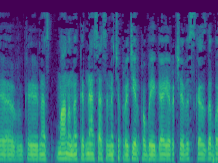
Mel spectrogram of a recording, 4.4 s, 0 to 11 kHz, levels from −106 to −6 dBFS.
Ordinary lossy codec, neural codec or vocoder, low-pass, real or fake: MP3, 32 kbps; vocoder, 22.05 kHz, 80 mel bands, Vocos; 9.9 kHz; fake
